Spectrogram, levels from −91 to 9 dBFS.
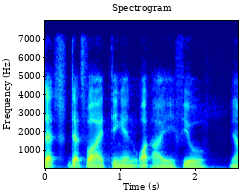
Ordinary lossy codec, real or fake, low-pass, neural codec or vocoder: none; fake; 7.2 kHz; codec, 24 kHz, 0.5 kbps, DualCodec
